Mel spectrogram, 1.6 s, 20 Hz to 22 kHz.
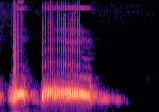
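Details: Male spotted dove known as a 'Kuk 4' singer giving one short rounded coo, then a long, firm, level coo that tapers softly away.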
